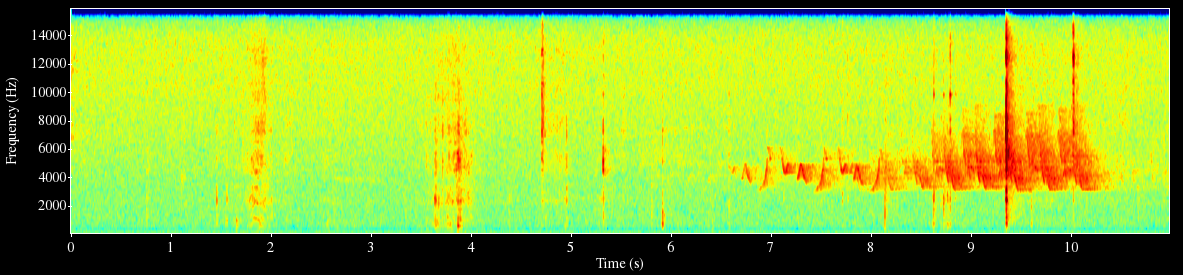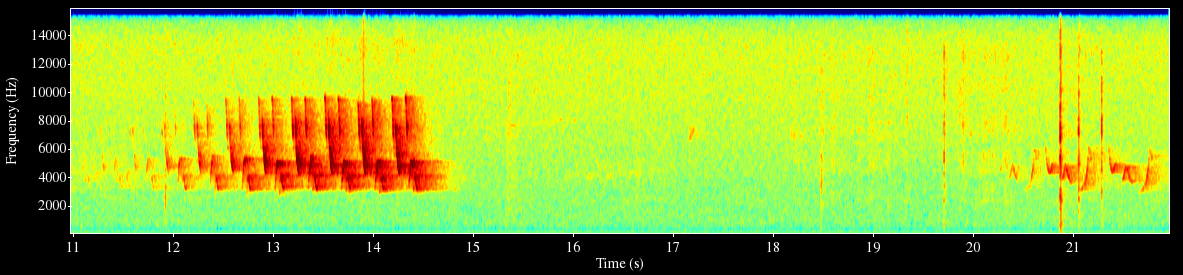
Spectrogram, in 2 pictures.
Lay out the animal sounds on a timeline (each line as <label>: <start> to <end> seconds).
Common Yellowthroat (Geothlypis trichas): 6.6 to 8.3 seconds
Ovenbird (Seiurus aurocapilla): 8.3 to 10.4 seconds
Ovenbird (Seiurus aurocapilla): 11.5 to 14.7 seconds
Common Yellowthroat (Geothlypis trichas): 20.4 to 22.0 seconds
